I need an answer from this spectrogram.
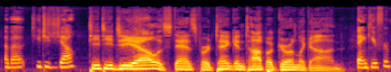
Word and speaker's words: Tengen Toppa Gurren Lagann: TTGL stands for Tengen Toppa Gurren Lagann. Thank you for pronouncing it properly.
